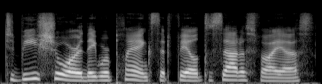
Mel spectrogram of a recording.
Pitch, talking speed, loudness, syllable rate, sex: 195 Hz, 205 wpm, -16 LUFS, 4.9 syllables/s, female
